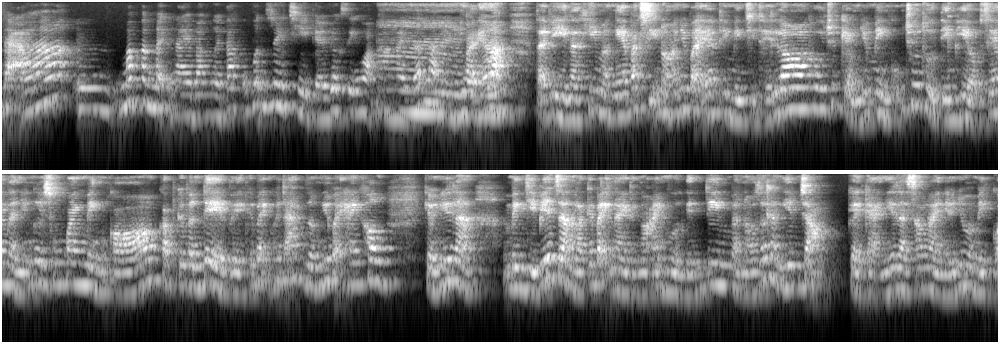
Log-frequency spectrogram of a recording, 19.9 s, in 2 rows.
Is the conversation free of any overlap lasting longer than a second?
No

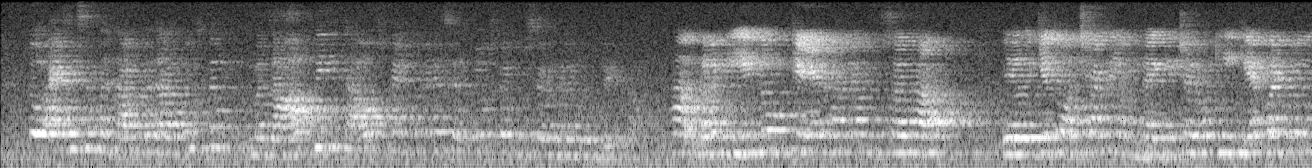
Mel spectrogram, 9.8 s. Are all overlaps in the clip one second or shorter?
Yes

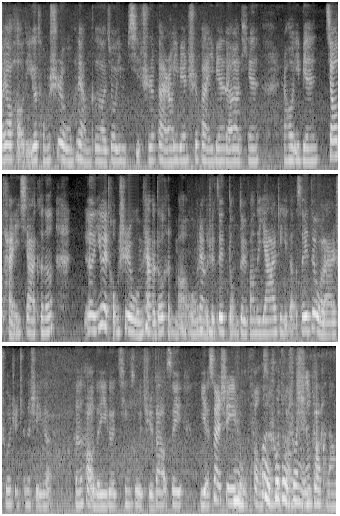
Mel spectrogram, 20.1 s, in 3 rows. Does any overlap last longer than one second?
Yes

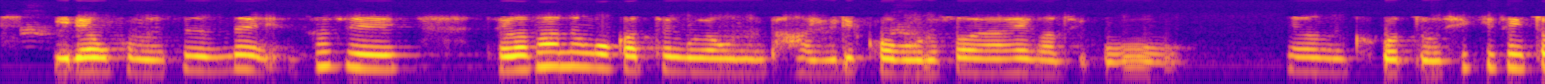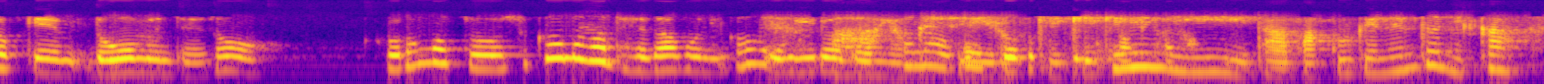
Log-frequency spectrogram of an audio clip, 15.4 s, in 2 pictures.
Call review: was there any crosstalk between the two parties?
Yes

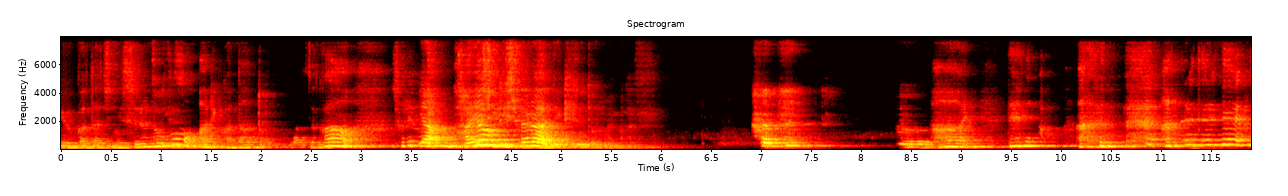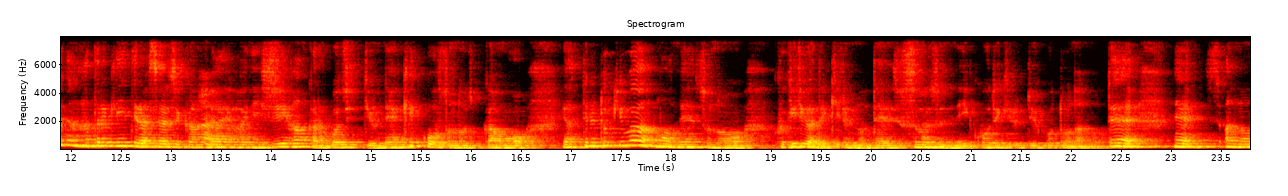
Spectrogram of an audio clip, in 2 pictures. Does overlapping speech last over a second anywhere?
Yes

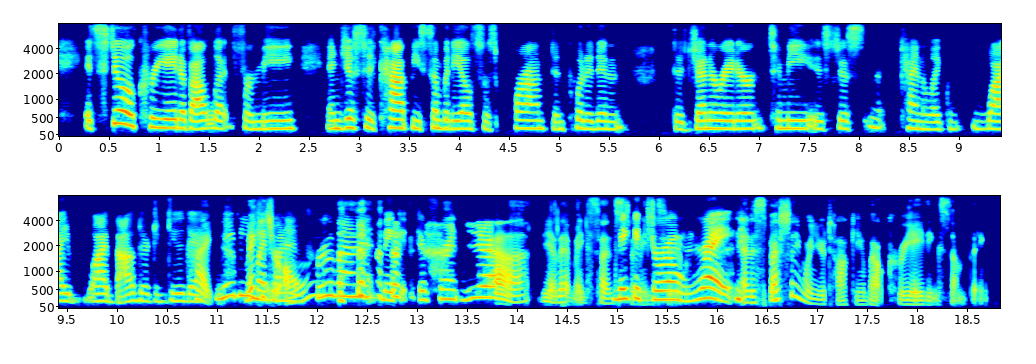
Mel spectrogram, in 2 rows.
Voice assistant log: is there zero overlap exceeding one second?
No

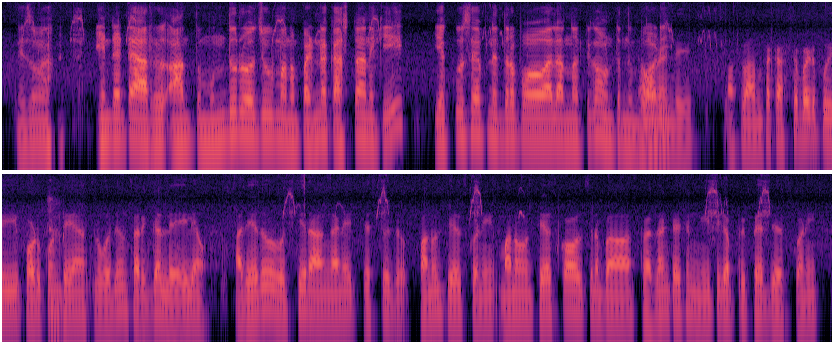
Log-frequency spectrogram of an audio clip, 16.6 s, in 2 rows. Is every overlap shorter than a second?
Yes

